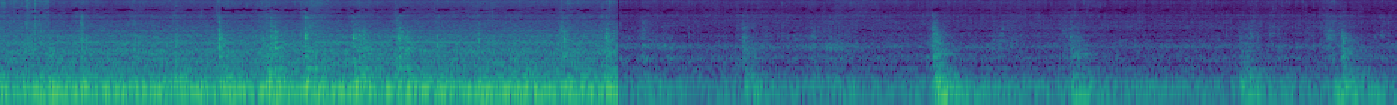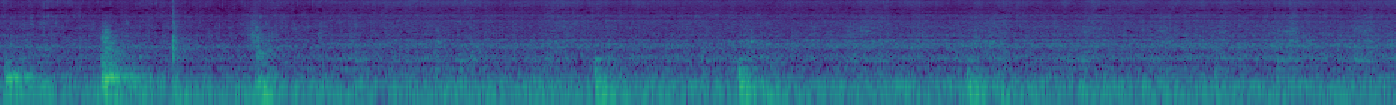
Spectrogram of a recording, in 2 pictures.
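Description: Kitchen cooking sounds: a steady sizzle over a low hum that stops abruptly about four seconds in, followed by scattered light clicks and knocks.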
